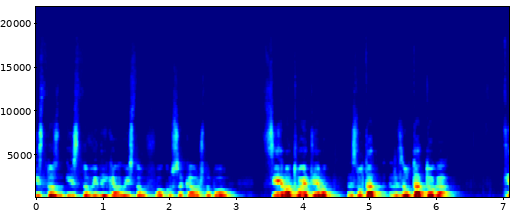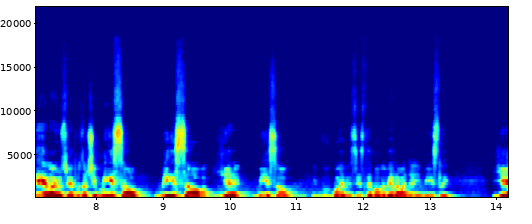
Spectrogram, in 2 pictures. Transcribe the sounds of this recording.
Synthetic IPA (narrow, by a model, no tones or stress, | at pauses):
ist̪oist̪oʋid̪ikaist̪oːmfo̞ːkusakao̞ʃt̪obo̞ːɡ | t̪sjeːlo̞t̪ʋo̞jet̪jeːlo̞ɾe̞zulˠt̪aːt̪ɾe̞zulˠt̪aːt̪ːo̞ɡa̰ː | t̪jeːlo̞jeusʋje̞t̪luznaːt͡ʃimiːsaomiːsaojemiːsaoimojesist̪emoɡaʋje̞ɾoʋaːɲaimisli | je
